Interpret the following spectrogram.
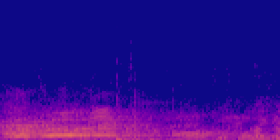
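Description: Football players shouting to each other on the pitch, with a single thud of the ball being kicked just before a second in.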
